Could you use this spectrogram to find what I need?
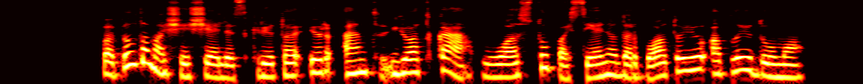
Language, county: Lithuanian, Vilnius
